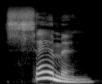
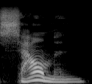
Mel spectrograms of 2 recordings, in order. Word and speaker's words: salmon: online word number 8 say salmon not Salman the Ellis Island beware of the silent letters example salmon swim upstream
